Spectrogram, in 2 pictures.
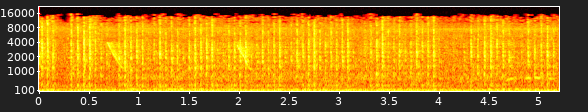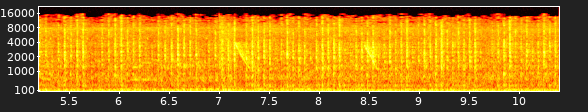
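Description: Diesel tractor engine running steadily with an even low chugging, with a few short higher falling squeaks over it.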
